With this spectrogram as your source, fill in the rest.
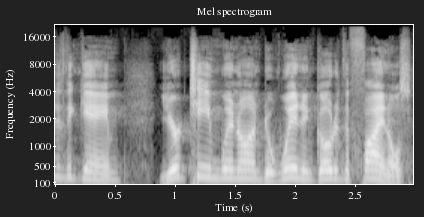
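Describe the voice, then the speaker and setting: A man with a high pitch and a bright, sharp tone uses a raised, projected voice at a fairly quick pace, with a dry, close sound, no echo and a very clean recording over a silent background. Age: 60s. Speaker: sports radio host. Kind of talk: interview. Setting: studio.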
